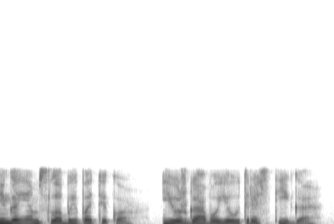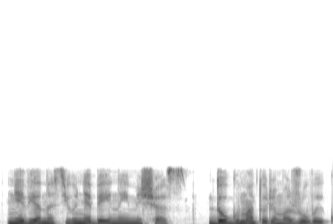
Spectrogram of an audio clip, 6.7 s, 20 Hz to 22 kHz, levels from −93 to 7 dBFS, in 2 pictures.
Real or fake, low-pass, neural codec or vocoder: real; 5.4 kHz; none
